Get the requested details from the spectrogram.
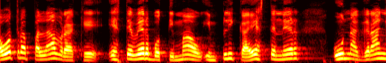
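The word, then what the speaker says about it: τιμάω: la palabra honra viene del verbo que se pronuncia timao y ese verbo significa tres cosas número uno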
